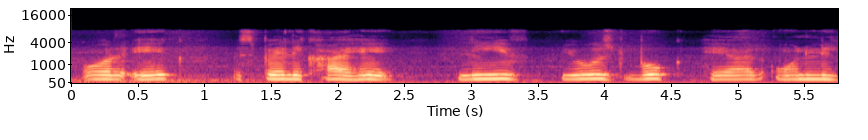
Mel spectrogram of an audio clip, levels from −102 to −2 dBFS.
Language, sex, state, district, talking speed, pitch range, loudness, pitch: Hindi, female, Madhya Pradesh, Bhopal, 125 wpm, 170-185 Hz, -15 LUFS, 180 Hz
